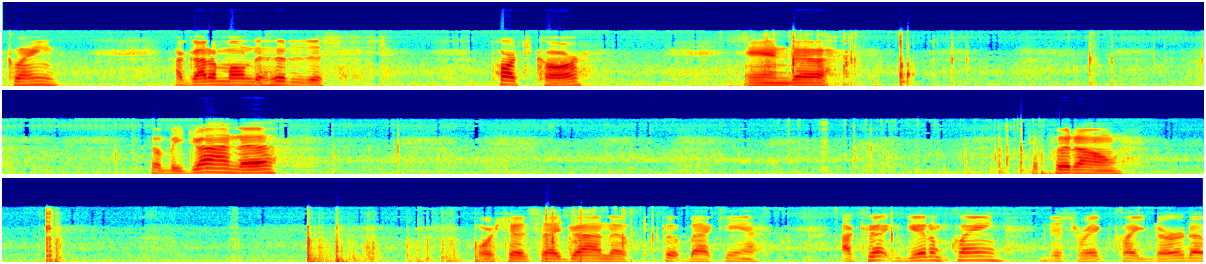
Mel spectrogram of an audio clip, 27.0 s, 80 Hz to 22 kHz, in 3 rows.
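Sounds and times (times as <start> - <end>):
low steady hiss: 0.0 - 27.0.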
